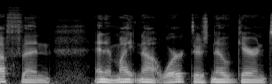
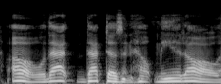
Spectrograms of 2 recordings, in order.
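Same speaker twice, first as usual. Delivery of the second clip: put-on frustrated tone, higher and louder; 3 semitones higher, 5 dB louder than usual. Retelling a guitar buyer's reply to a measurement: imitating a frustrated buyer. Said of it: "his tone changed to kind of frustrated".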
